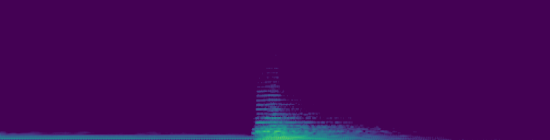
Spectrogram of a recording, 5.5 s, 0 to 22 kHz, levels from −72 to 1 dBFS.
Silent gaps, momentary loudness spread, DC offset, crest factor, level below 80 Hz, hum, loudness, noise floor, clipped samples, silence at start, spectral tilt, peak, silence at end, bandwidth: none; 26 LU; under 0.1%; 22 dB; -60 dBFS; none; -24 LUFS; -73 dBFS; under 0.1%; 0 s; -6.5 dB/octave; -8 dBFS; 1.8 s; 10.5 kHz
